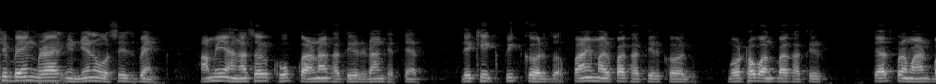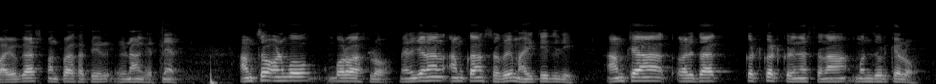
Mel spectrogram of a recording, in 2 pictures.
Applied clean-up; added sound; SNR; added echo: none; none; none; none.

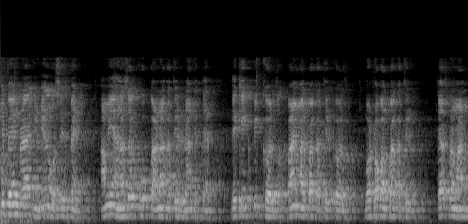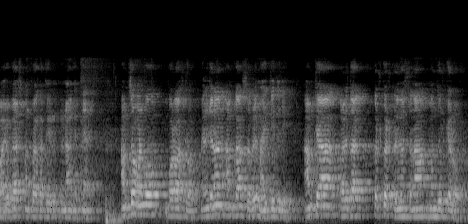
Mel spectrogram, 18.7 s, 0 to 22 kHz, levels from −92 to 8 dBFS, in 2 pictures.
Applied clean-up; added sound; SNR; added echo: none; none; none; reverberation time 1.0 s.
